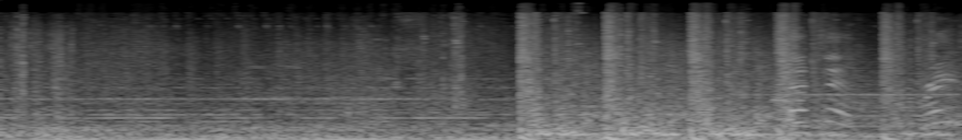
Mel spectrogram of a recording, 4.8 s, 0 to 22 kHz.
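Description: DMR rifle gunfire in the Halo 4 video game: a dense rumbling battle backdrop, then a run of sharp, loud single shots in the last two seconds, with other game effects mixed in.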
